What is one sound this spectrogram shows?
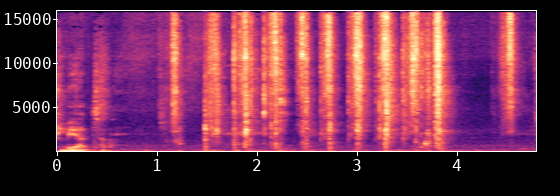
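Playing cards flick and slap quickly as they are shuffled by hand.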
